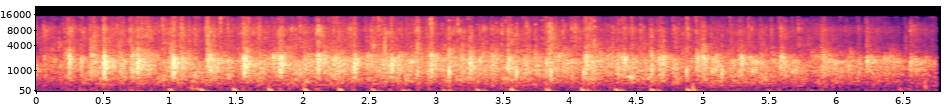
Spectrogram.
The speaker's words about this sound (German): danke ich euch auf jeden Fall für eure Einblicke und nochmal einen herzlichen Applaus.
